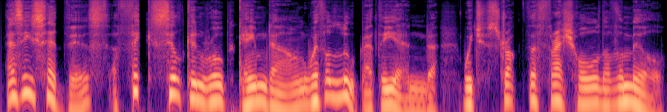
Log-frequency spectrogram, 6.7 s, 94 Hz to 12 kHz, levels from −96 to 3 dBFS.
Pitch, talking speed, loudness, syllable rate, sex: 130 Hz, 205 wpm, -18 LUFS, 4.0 syllables/s, male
